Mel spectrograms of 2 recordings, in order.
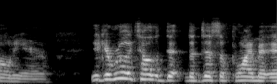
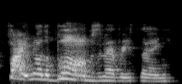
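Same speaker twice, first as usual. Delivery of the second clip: usual speaking voice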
